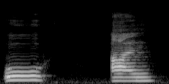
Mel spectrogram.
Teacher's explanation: it's like a double vowel sound, but really it's just the two separate sounds collided into each other. So you get u, an, one.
